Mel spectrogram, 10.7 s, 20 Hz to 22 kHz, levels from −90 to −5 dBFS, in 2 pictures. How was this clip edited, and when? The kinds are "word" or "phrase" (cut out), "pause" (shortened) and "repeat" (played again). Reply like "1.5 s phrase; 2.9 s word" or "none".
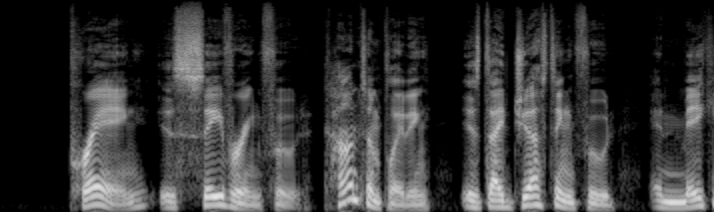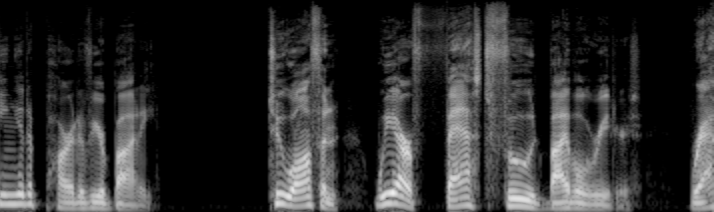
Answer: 2.4 s pause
